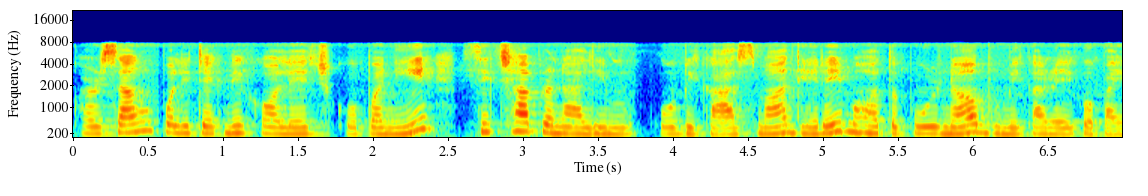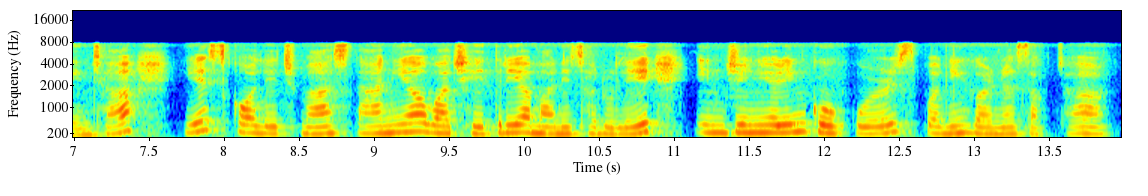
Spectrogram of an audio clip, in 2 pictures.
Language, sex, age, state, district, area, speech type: Nepali, female, 18-30, West Bengal, Darjeeling, rural, spontaneous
